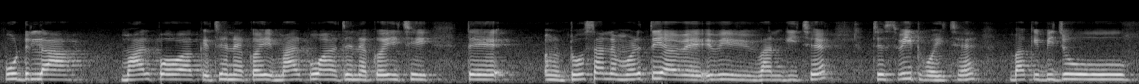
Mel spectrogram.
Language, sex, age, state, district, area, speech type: Gujarati, female, 18-30, Gujarat, Rajkot, urban, spontaneous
